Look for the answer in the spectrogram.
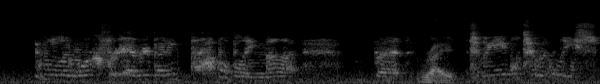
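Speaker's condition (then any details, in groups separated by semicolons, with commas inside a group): Parkinson's disease; diagnosed 5-6 years ago, hand tremors, deep brain stimulation both sides, first 1.5 years ago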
